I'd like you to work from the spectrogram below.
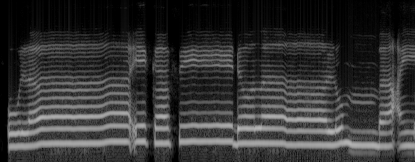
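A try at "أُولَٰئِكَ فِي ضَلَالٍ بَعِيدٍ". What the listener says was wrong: dolalim bukan dolalum, dolalim. Ulaika fi dhalalim ba'id.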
